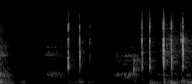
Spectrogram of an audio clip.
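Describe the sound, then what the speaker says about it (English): Bursts of quick clicky keystrokes on a computer keyboard, two short runs separated by a pause, with a faint murmur of voice early on, at moderate close range. "I'm just currently typing into comments so that everyone can see."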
